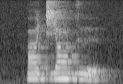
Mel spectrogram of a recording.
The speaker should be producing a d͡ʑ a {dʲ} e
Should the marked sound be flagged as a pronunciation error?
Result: yes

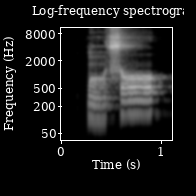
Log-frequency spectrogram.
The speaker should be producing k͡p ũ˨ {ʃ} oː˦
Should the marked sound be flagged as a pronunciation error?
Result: yes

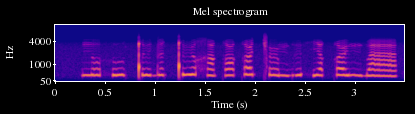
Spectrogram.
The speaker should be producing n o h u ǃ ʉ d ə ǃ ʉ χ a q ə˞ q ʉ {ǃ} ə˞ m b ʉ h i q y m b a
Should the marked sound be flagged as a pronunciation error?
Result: yes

